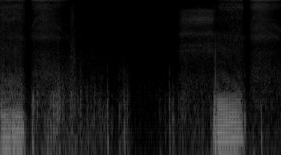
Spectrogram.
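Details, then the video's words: Pug sleeping and snoring strongly: a loud rasping snore at the start, a quiet stretch of faint snuffles and breaths, then another harsh buzzing snore. "Как спит Собака🐶Мопс сильно храпит"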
